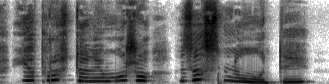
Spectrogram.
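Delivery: very high-pitched little squirrel voice; sighing squirrel. A narrator's reading. Squirrel cannot fall asleep, high sighing squeak. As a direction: squeak out a small, sighing complaint. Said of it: "зітхнула вона".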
